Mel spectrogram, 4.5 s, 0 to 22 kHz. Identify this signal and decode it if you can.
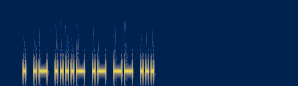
Morse code, heard as a keyed tone, about 30 wpm, 700 Hz. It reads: EA4AMS
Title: DXCC-100 Call Signs - 6 Characters - Repeated 3x - 30wpm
